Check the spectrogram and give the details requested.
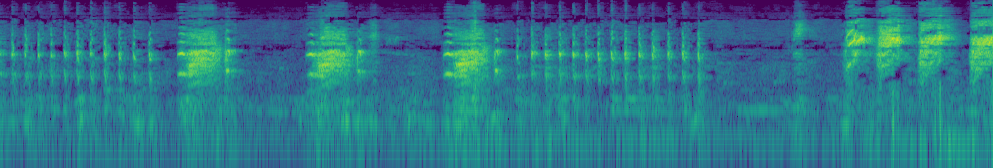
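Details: Long-tailed shrike singing varied fill-in phrases meant to prompt silent birds: rapid ticking pulse series alternate with loud raspy squawks, ending in a run of sharp high harsh notes.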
